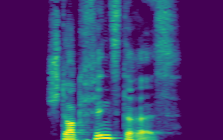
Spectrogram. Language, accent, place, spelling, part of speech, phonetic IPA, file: German, Germany, Berlin, stockfinsteres, adjective, [ʃtɔkˈfɪnstəʁəs], De-stockfinsteres.ogg
- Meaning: strong/mixed nominative/accusative neuter singular of stockfinster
